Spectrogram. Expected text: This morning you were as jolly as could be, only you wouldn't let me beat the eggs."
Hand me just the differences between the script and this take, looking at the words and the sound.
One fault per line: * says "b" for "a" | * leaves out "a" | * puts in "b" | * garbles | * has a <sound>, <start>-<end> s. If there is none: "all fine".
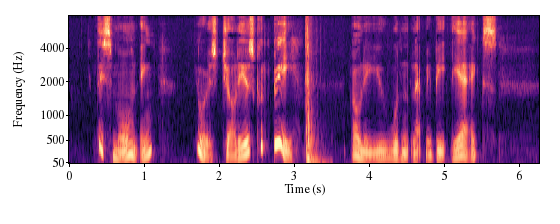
* has a thud, 3.1-3.5 s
